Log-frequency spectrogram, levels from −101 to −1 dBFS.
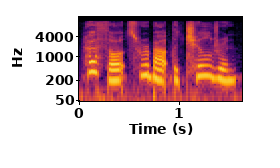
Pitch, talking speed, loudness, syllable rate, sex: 245 Hz, 220 wpm, -16 LUFS, 5.7 syllables/s, female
